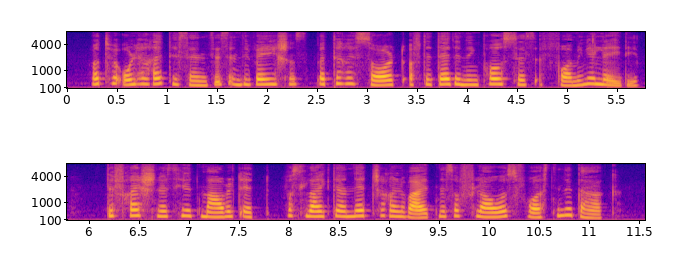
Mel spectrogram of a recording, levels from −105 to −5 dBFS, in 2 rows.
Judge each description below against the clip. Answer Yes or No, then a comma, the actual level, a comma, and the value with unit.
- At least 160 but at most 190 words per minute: Yes, average, 180 wpm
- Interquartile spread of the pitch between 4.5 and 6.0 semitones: No, average, 2.9 semitones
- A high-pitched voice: Yes, very high, 265 Hz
